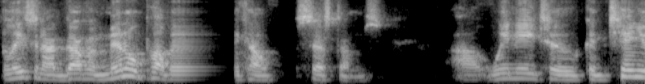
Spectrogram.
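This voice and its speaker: A man speaks in an American accent at a medium pitch. His pitch varies in an ordinary way. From Chicago, US Midwest. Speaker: public health association executive. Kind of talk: interview. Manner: halting, with many fillers.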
